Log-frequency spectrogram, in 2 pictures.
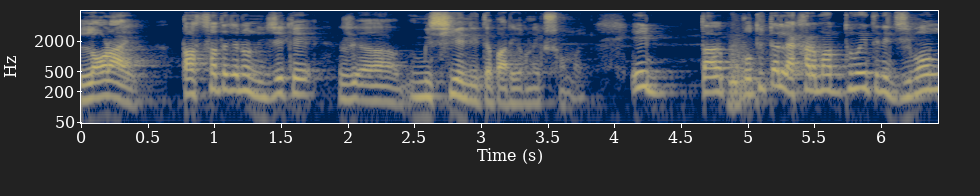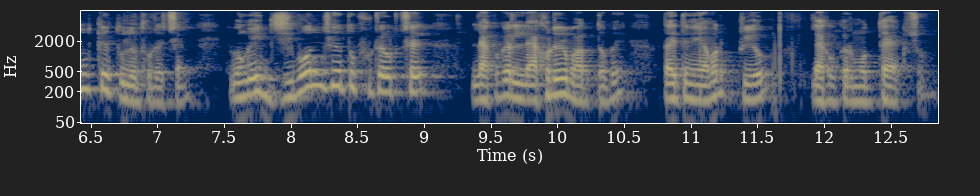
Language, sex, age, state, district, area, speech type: Bengali, male, 18-30, West Bengal, Purulia, rural, spontaneous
